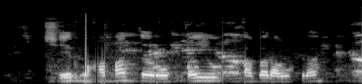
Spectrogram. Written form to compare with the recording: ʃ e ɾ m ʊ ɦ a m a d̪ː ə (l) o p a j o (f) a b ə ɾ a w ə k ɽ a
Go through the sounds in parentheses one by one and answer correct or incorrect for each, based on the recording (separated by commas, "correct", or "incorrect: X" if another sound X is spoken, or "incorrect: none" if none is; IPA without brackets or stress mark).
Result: incorrect: ɾ, incorrect: x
